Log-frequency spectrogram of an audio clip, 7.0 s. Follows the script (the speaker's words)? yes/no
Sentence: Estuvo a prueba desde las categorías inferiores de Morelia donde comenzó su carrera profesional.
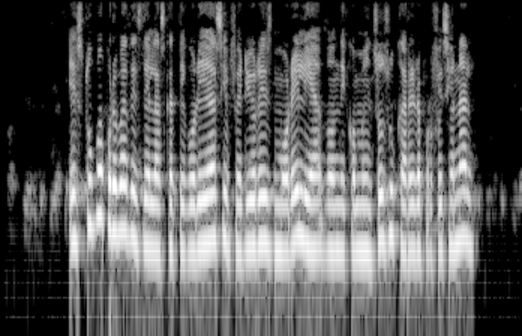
no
